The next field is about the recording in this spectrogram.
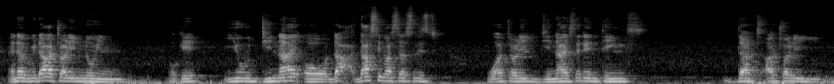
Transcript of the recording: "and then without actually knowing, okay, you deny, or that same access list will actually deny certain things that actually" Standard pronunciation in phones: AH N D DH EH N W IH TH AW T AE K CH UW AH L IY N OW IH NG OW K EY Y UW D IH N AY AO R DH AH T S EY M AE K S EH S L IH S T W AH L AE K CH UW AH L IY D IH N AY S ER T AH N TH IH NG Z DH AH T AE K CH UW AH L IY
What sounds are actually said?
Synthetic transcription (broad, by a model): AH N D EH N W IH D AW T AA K CH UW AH L IY N OW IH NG OW K EY Y UW D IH N AY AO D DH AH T S EY M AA S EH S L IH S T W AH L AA K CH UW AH L IY D IH N AY S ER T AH N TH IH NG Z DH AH T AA K CH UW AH L IY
